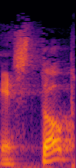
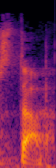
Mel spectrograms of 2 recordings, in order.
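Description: First: An extra vowel sound comes before the s. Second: The word starts directly with the s sound. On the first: The speaker calls it wrong. "A partir de ahora nada de stop" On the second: The speaker calls it right. "sino stop"

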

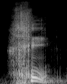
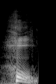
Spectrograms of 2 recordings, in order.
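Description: First: The h is a harsh, strongly aspirated sound. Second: The h is a soft, light breath. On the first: The speaker calls it wrong. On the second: The speaker calls it right.

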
